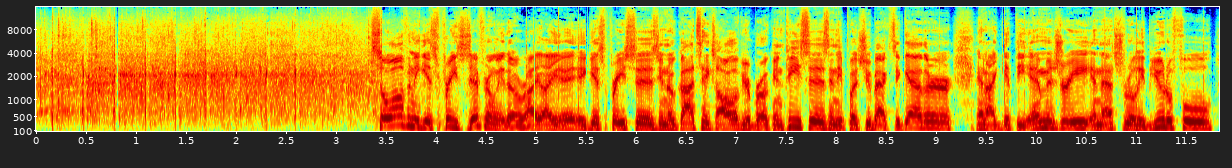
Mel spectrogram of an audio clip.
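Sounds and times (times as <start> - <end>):
audience clapping: 0.0 - 6.0
speech: 3.4 - 11.8.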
